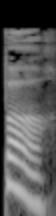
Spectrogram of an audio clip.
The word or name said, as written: porc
